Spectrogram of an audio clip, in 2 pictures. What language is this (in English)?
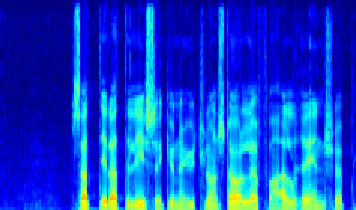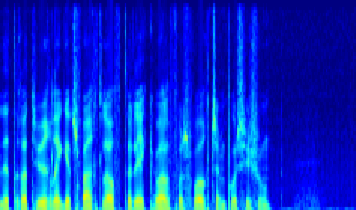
Norwegian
